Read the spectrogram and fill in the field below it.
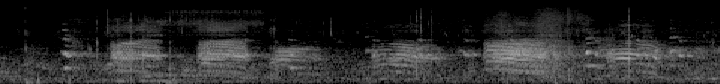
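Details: Hooded crows circling in a quiet flock, a lookout bird signalling the group to fly and return: a series of about six rasping, nasal caws spaced roughly a second apart over a steady hiss of background noise.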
